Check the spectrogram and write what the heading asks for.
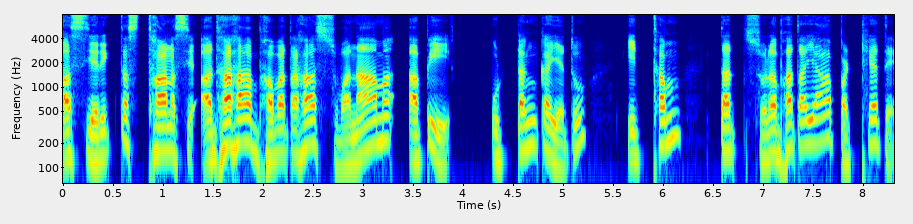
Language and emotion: Sanskrit, neutral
